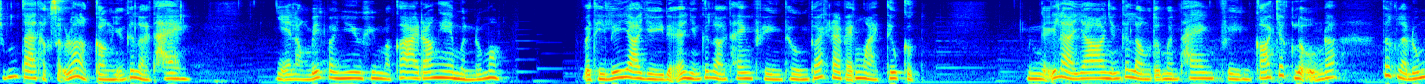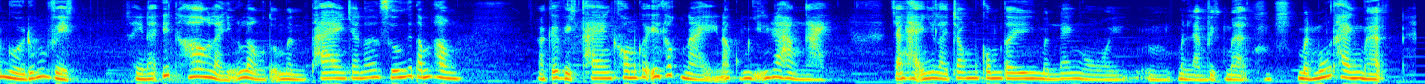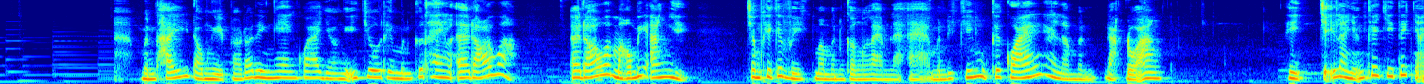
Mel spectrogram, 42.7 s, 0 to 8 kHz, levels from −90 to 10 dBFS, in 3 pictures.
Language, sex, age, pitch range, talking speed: Vietnamese, female, 20-39, 175-230 Hz, 240 wpm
